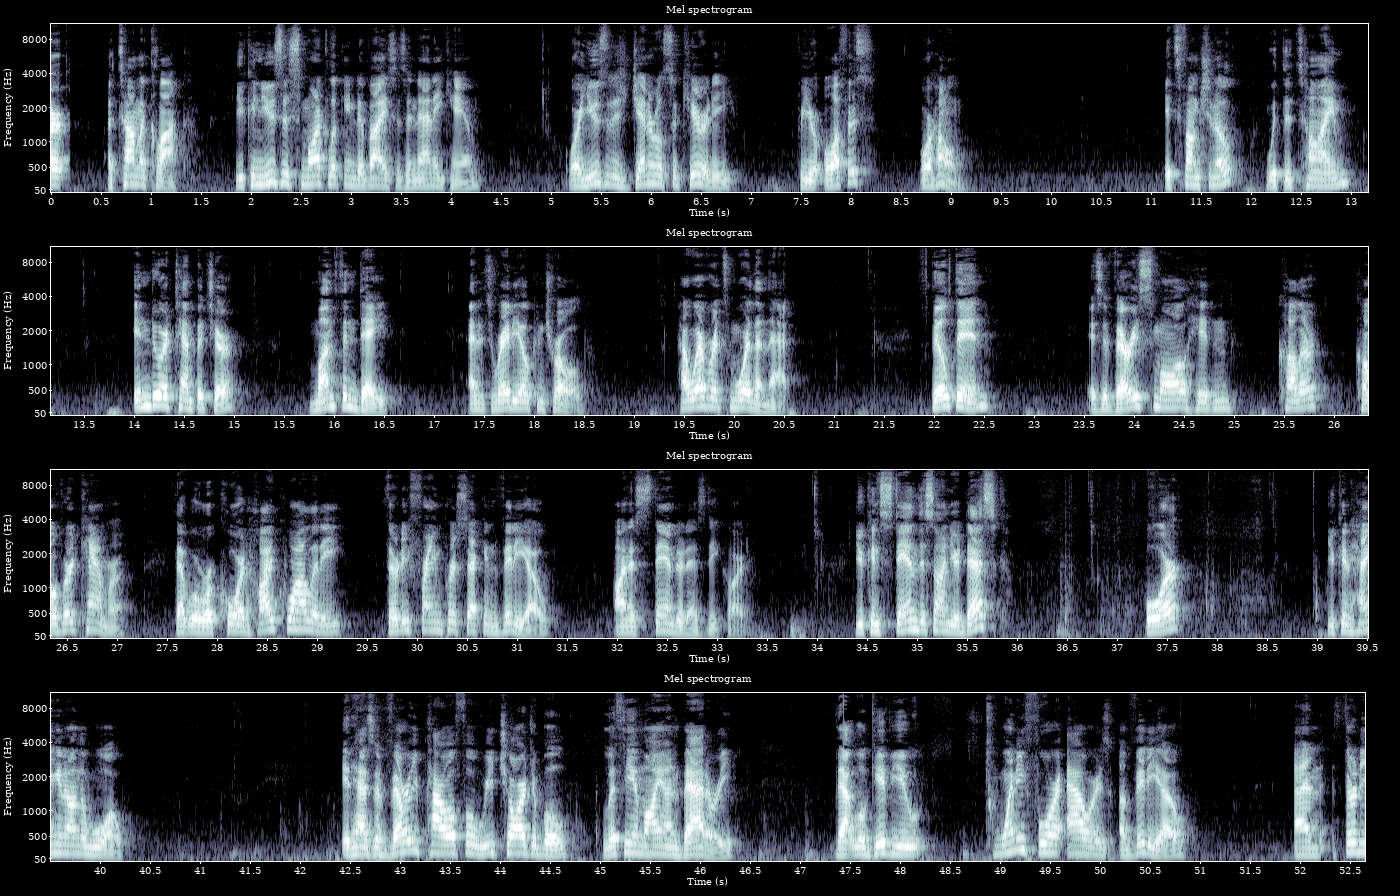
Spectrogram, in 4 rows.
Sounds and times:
Speech: 0.0s - 9.3s, 11.1s - 13.1s, 14.0s - 15.2s, 15.8s - 16.7s, 17.3s - 18.6s, 19.4s - 20.7s, 22.0s - 22.7s, 23.5s - 31.4s, 32.0s - 33.5s, 34.4s - 36.0s, 37.2s - 37.8s, 39.0s - 40.4s, 42.4s - 46.5s, 47.4s - 51.0s, 51.9s - 52.6s.

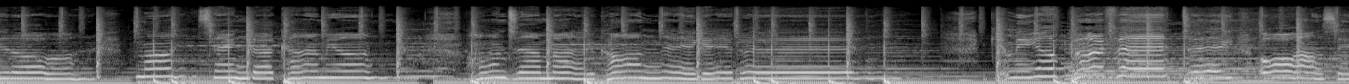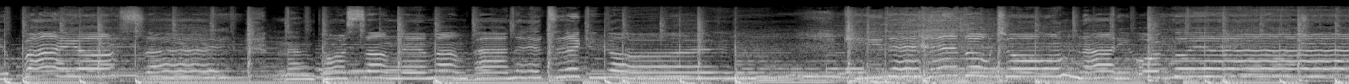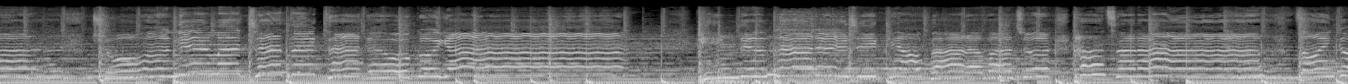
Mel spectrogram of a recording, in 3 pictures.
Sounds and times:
Music: 0.0s - 40.4s.

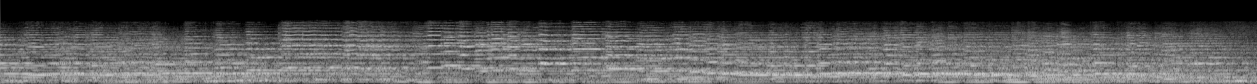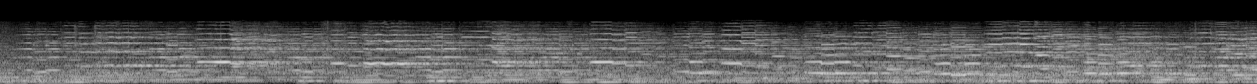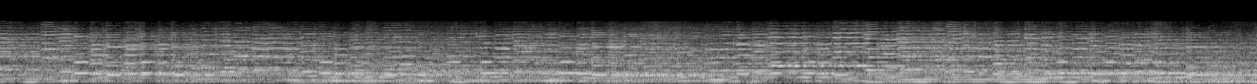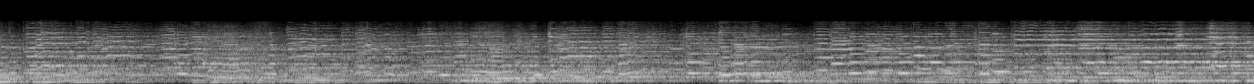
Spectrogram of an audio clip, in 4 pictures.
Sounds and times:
Violin, fiddle: 0.0s - 50.2s.

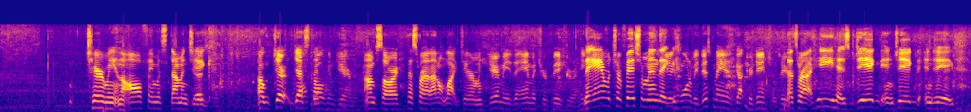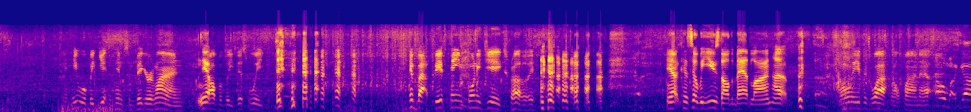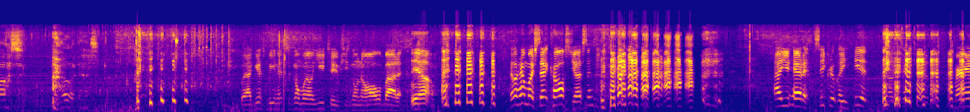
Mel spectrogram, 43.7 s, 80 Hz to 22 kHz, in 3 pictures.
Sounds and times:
Outside, rural or natural: 0.0s - 43.6s.

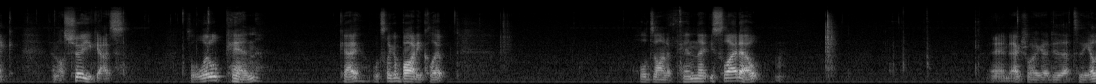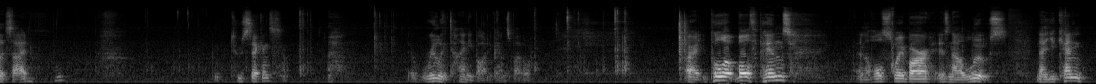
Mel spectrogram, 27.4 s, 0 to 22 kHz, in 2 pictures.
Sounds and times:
Inside, small room: 0.0s - 27.4s
Speech: 4.3s - 5.6s, 12.4s - 14.2s, 16.6s - 17.3s, 18.8s - 20.4s, 24.4s - 27.3s.

